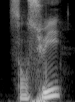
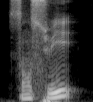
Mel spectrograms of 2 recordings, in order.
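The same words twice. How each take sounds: Both takes have the same delivery.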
